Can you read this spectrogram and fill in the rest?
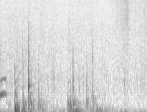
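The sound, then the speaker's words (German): A few soft footsteps walking outdoors, uneven, with a faint dull knock among them as someone walks down through a small gate, just after rain has stopped. “Ja, dann gehen wir einfach mal hier runter da durch ja. das Türchen.”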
